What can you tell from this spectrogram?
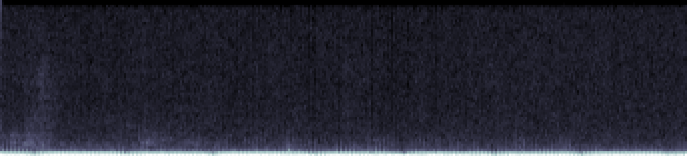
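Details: Cat's purr, a low vibrating rumble repeating in even breath-length cycles of roughly three-quarters of a second, clean and continuous with no other sounds.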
